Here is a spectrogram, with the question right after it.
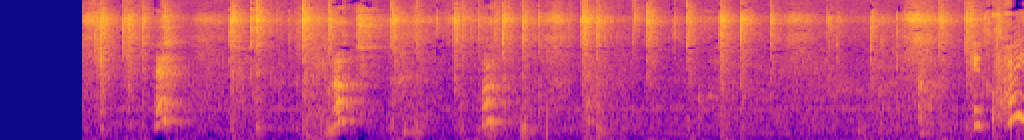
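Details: Chihuahua, a small dog, giving quick high yips and whimpering squeals in a burst, mixed with clattering clicks and a steady high hiss indoors.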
